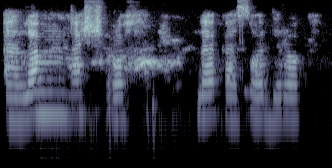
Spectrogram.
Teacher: Alam nashrah tidak pakai gunnah.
